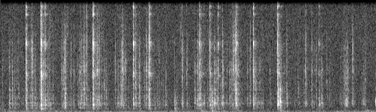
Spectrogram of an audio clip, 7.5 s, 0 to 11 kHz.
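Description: Irregular light clicks and taps of metal parts being handled: a 92 mm throttle body and its bolts being fitted by hand against an LS2 intake manifold during a mock-up.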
